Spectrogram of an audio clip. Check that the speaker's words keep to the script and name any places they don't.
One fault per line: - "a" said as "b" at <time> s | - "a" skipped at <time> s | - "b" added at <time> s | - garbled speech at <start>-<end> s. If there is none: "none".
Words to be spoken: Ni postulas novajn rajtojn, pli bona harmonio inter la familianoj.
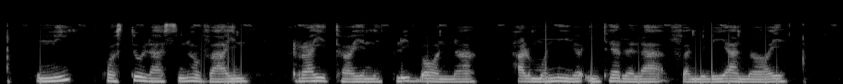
none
